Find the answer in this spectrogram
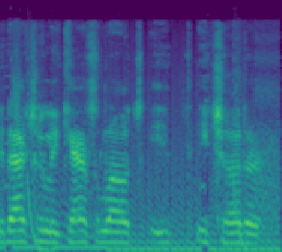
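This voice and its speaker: Background music can be heard. Over it, a man's speech goes at a moderate pace. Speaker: gaming video commentator. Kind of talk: casual gameplay commentary.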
